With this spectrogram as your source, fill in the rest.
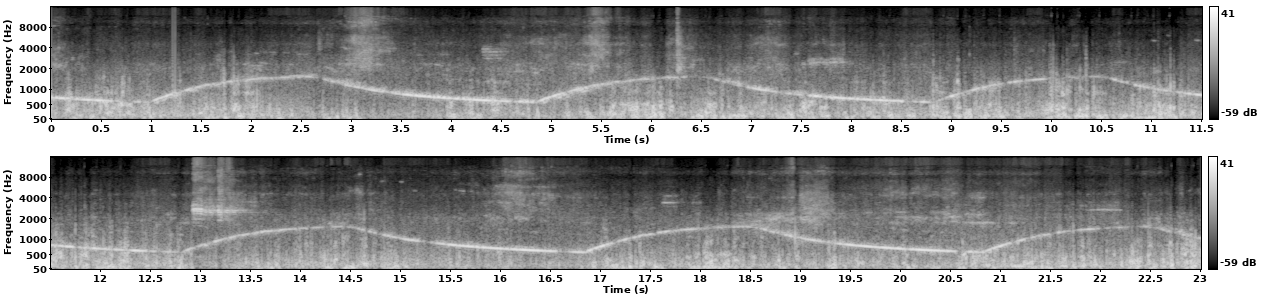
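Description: A car drives along a road with steady road and engine noise.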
